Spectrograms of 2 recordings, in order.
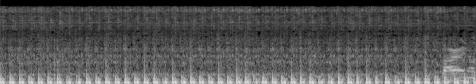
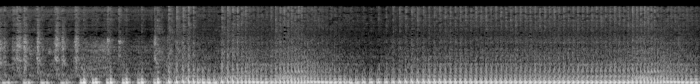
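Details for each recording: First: Honda CB350 twin, first start in 13 years, choke off: even lumpy idle about three and a half beats per second on both cylinders, steady loud exhaust pulses; normal idle, points still due replacement. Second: Honda CB350 twin, first start in 13 years: a few sputtering catches, then a lumpy, lopsided idle firing on one cylinder only.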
